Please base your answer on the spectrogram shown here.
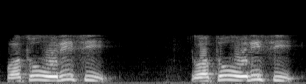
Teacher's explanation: أنا أبين الكسر في الراء لكن ما بلش طبعا عشان ما تبقاش ياء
